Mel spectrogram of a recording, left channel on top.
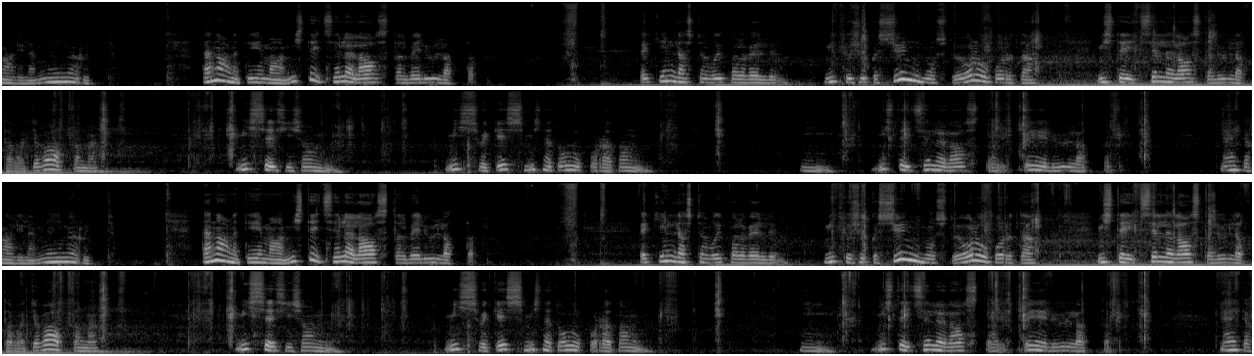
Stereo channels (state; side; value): normal; both; correlation 0.47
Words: minu nimi on Rutt. Tänane teema on, mis teid sellel aastal veel üllatab? Et kindlasti on võib-olla veel mitu sihukest sündmust või olukorda, mis teid sellel aastal üllatavad ja vaatame, mis see siis on. Mis või kes, mis need olukorrad on. Nii, mis teid sellel aastal veel üllatab?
